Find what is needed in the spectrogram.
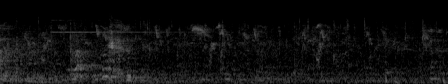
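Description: Faint birdsong: scattered short, high chirps and a thin whistle near the start.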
